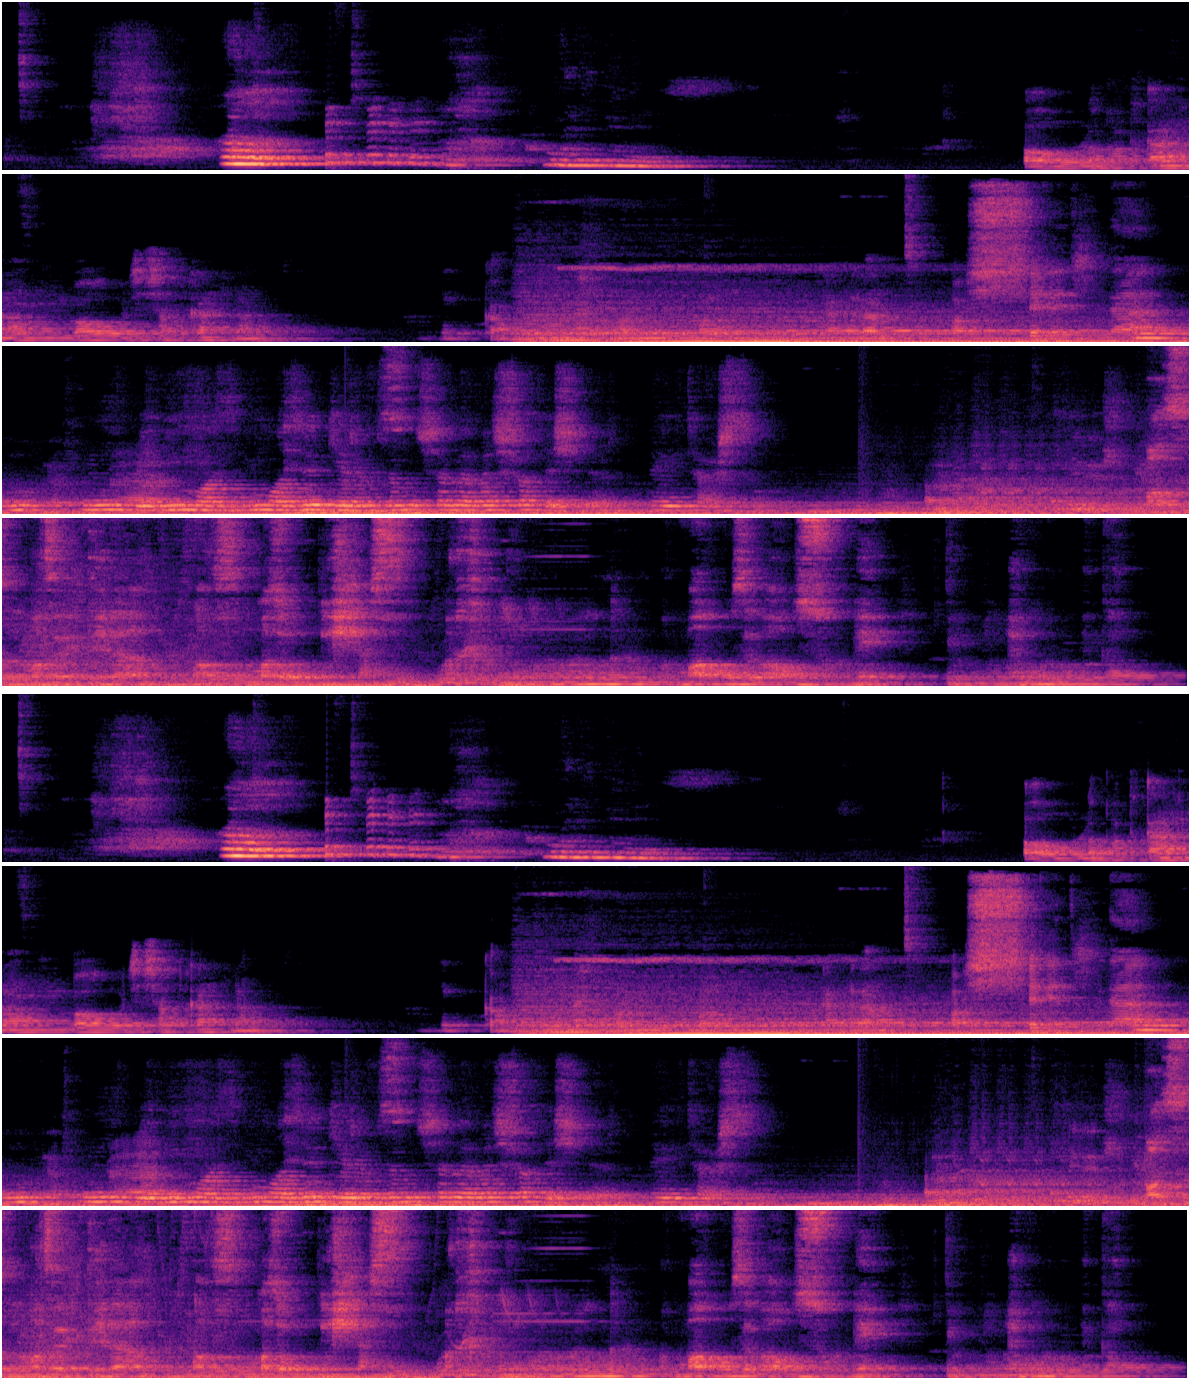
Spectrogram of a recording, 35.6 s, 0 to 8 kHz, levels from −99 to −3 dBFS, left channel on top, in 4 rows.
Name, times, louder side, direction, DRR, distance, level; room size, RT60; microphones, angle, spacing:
voice 1, 0.7-2.2 3.2-4.9 8.7-8.9 17.4-18.0 18.4-22.4 22.7-23.5, left 1 dB, 20° left, -5 dB, 1.1 m, -31 dB
voice 2, 2.7-3.2 7.7-10.9 12.2-15.5 16.0-17.5 18.0-18.2 18.6-19.6 24.7-25.0 25.7-26.6, right 1 dB, 85° right, -1 dB, 0.9 m, -41 dB
sound 1, 12.7-31.1, equal, 50° right, 0.9 m, -36 dB
voice 3, 26.3-29.7 30.0-33.3 33.8-35.1, right 1 dB, 25° right, -3 dB, 0.5 m, -36 dB
5.4 x 3.0 x 2.6 m, 1.3 s
head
